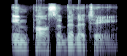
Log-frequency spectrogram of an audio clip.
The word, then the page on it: impossibility: British English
